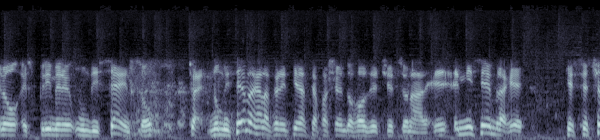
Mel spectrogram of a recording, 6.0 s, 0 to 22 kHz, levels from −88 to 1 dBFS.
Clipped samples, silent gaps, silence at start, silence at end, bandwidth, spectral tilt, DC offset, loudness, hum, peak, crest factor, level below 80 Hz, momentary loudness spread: under 0.1%; none; 0 s; 0 s; 16.5 kHz; -6.5 dB/octave; under 0.1%; -22 LUFS; none; -6 dBFS; 16 dB; -52 dBFS; 5 LU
